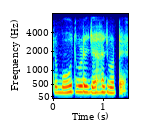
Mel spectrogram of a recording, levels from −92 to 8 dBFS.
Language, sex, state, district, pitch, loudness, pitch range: Bengali, female, West Bengal, Malda, 210 Hz, -13 LUFS, 200-220 Hz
